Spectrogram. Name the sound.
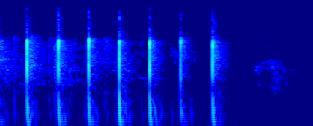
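audience hand clapping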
